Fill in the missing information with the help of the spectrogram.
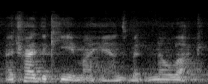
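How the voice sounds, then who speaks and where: In an echoey room with faint noise, a hard-boiled 1940s radio detective, acted by a man, speaks in a lowish voice. He is clipped, wry and deadpan, with the slang of a noir gumshoe. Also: normal speed, far from the mic, lightly acted. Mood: grim narrating. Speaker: amateur stage actor. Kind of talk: 1940s radio noir acting with first-person narration. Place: live presentation in a roomy gallery.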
